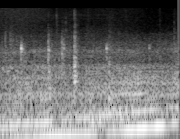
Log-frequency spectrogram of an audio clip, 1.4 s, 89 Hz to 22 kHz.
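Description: A tuned 500-horsepower BMW M2 lets off the throttle, its engine note dropping with a raspy, burbling exhaust and a few brief pops, heard loud from inside the car.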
